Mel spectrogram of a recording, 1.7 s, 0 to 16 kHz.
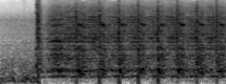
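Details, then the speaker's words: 2002 Chevy Cavalier with no scan-tool communication with the PCM and no check-engine light: steady starter cranking at about seven compression beats per second that never catches, and no spark jumps between the GM coil towers. Crank, no start, no spark. "there is no spark coming from these towers at all granted you could have one tower that's sorted and that's causing that condition but the car is not even trying to start"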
